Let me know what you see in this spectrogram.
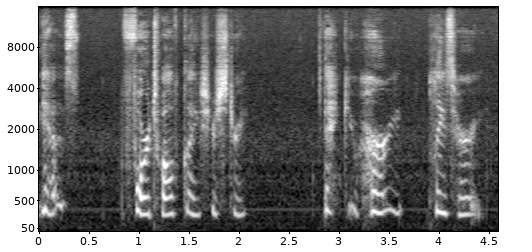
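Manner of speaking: put-on crying voice. Acting out a nine one one call after a viewer's remark: mock cry voice as Penny. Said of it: "You forgot to use your cry voice".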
